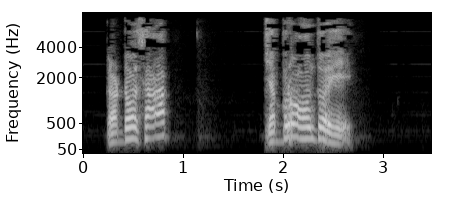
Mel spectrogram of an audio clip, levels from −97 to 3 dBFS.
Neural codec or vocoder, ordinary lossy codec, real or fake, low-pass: vocoder, 22.05 kHz, 80 mel bands, HiFi-GAN; MP3, 32 kbps; fake; 7.2 kHz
